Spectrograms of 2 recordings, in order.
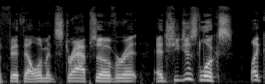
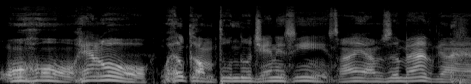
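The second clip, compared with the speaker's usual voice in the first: hushed, slow mock French villain; bad French whisper; 8 dB quieter, slower than usual. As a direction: murmur it slowly in a hammy French accent. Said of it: "a dude who whispers with a bad French accent".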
